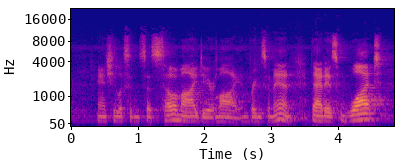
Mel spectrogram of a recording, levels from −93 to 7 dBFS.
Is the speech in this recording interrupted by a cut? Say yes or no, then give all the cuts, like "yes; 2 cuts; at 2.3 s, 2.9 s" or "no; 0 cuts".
yes; 2 cuts; at 2.1 s, 3.5 s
